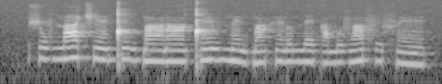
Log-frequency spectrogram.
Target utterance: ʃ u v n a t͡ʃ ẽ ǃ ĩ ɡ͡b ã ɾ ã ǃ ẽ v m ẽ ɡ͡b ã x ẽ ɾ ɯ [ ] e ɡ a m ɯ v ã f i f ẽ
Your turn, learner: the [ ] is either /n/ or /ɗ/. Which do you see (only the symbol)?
n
